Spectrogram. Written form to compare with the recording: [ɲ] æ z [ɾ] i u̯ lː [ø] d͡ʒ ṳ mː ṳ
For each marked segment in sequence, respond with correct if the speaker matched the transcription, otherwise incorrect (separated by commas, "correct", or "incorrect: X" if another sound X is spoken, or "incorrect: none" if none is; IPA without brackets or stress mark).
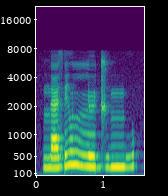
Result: incorrect: n̪, correct, correct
